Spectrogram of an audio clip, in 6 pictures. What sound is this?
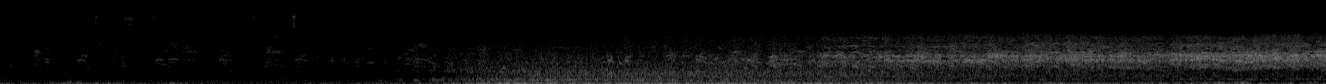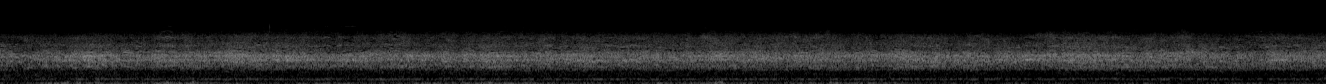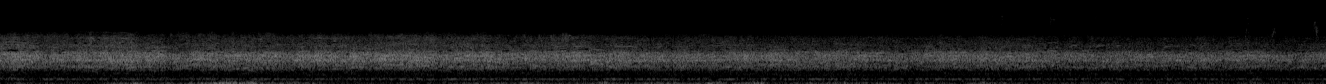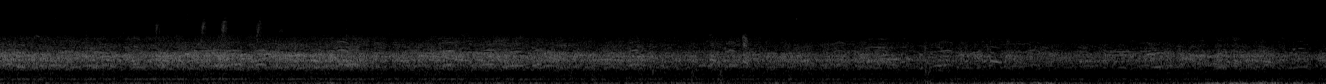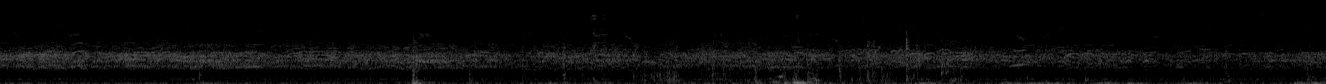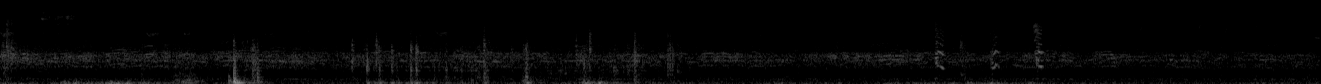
sony ecm-ms907,sony mindisc; a flock of geese taking off, stereo a bit unbalanced.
